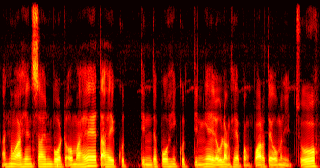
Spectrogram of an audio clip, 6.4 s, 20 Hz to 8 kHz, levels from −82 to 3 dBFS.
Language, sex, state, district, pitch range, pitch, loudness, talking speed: Mizo, male, Mizoram, Aizawl, 105-115 Hz, 110 Hz, -18 LUFS, 260 wpm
